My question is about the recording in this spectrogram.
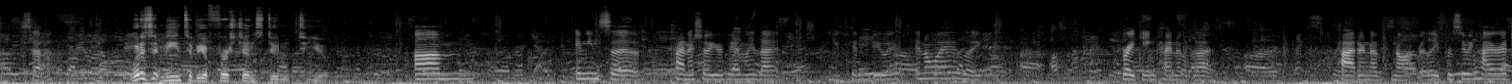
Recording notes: The sounds of First Generation Day at Colorado State University.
